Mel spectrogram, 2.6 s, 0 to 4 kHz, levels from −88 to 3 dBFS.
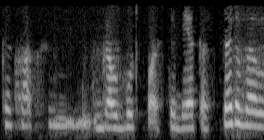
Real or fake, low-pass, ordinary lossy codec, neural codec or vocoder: real; 3.6 kHz; AAC, 16 kbps; none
